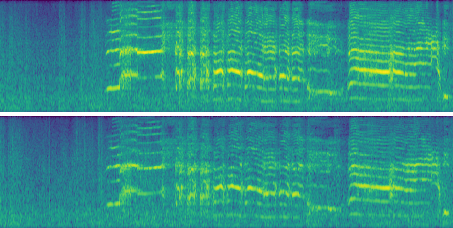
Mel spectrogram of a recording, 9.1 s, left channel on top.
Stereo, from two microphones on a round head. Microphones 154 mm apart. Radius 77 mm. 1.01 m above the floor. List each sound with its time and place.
2.1 s crying: 70° left (ahead or behind), 1.6 m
